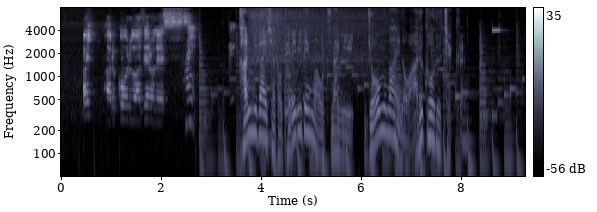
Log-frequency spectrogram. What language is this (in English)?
Japanese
